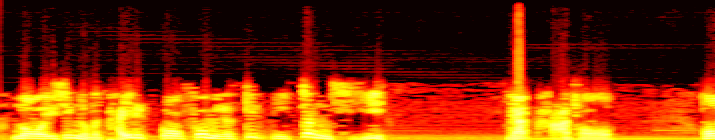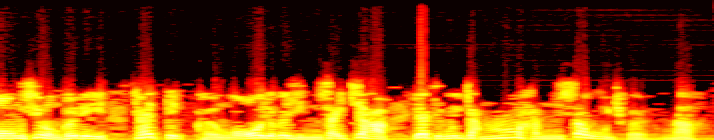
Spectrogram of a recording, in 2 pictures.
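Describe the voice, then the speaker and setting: Husky Cantonese male storyteller, phone-like sound. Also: a little high. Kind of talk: dramatic scripted radio story narration. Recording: phone-like, muffled radio audio with music. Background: background music.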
